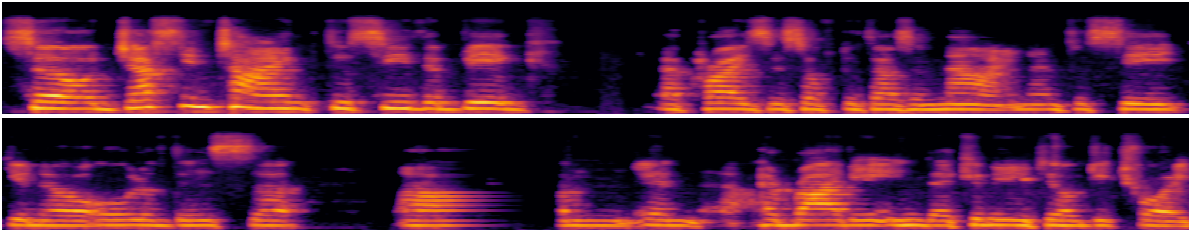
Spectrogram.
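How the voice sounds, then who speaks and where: A woman with a strong Italian accent speaks at a fairly slow pace. Her voice is somewhat breathy. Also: medium pitch for a woman, ordinary pitch variation. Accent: Italian accent, heavy. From Italy, Florence. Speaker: design professor, panel moderator. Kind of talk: panel discussion. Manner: halting.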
